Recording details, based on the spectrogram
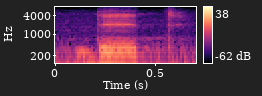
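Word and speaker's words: debt: এই বিটা এখানে আছে এই বিটা সাইলেন্ট আছে যেমন ডি বিটি ডেট আমি আবার বলছি ডিটি ডেট হচ্ছে কিনা বিটা সাইলেন্টস তো লেখার সময়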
